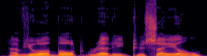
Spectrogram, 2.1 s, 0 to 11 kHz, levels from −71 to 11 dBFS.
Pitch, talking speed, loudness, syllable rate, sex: 120 Hz, 200 wpm, -16 LUFS, 4.3 syllables/s, male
